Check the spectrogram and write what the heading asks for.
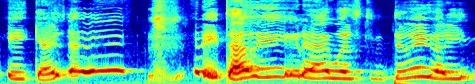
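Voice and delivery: fake-cry about being yelled at; mock whiny employee. Comic mocking an employee upset about a yelling boss. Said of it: "I would have been able to take it better".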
